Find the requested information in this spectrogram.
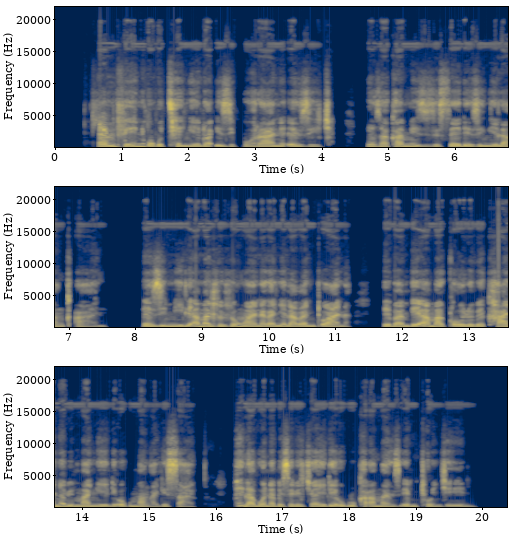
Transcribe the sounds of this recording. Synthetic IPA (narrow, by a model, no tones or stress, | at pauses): ɛɱveniɣoɣutʰɛŋɛlwaʔizib̥ʱɔɾanɛʔeziːt͡ʃʰʼḁ | izakʰamizizisɛlɛziŋɛlaŋkʼaːni | ezimilɛʔamaɮɔɮɔŋwanaɣaɲɛlaβantʼwana | βɛβambʱɛamaǃɔlɔβɛkʰaɲaβɛmaŋɛlɛʔoɣumaŋalisajɔ | pʰɛlaβɔnaβɛsɛβɛd̥ʒ̥ʱajɛlɛʔuɣukʰa̰ʔamand͡zʱiem̩tʰɔnd͡ʒʱeːni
